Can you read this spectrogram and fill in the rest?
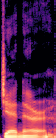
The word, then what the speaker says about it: Jenner: ¿cómo se pronuncia esta señora? Kylie Jenner. Gracias.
